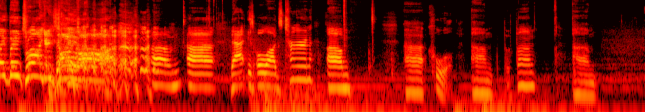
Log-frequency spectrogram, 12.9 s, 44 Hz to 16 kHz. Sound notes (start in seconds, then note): 2.7 laughing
